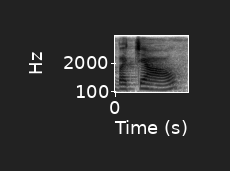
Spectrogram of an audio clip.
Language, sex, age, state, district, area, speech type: Maithili, female, 45-60, Bihar, Madhubani, rural, read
